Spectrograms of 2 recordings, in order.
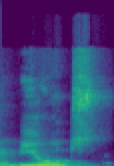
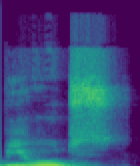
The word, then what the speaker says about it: buttes: buttes b-u-t-t-e-s what what do you mean by buttes the pronunciation is view buttes buttes remember a butte is an isolated hill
